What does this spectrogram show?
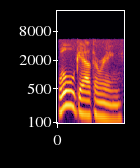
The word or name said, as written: woolgathering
